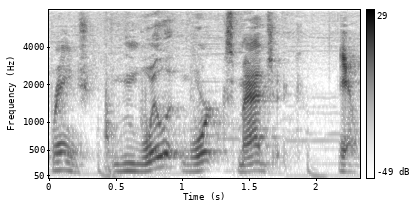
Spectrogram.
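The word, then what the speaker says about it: Willett: you do really tease Oh a silent T the reason we're going with the will it for you yes because it's actually will it right yes it is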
